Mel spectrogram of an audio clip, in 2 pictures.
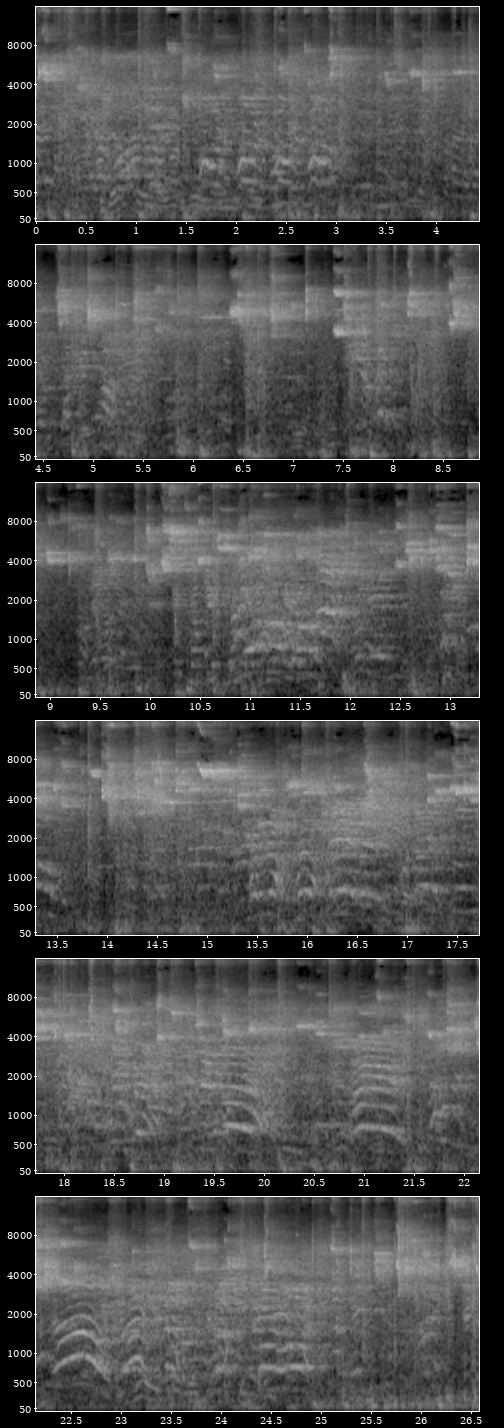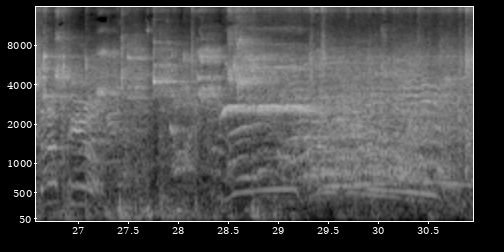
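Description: Basketball game sounds echoing in a large gym: the ball bouncing on the court, sneakers squeaking, and players and spectators calling out. A short, steady referee's whistle sounds near the end as play stops.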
